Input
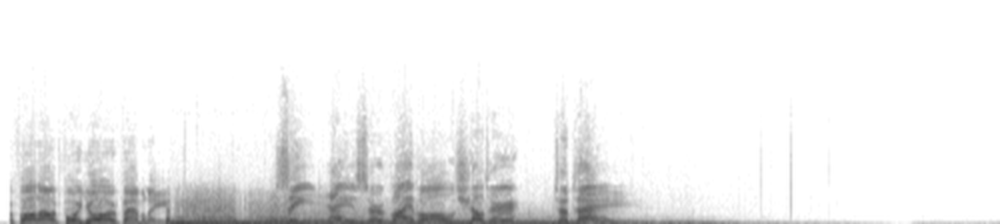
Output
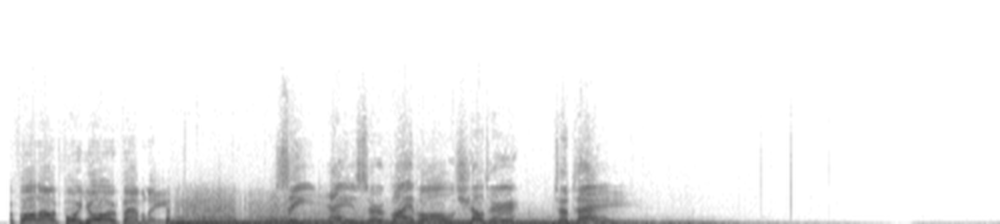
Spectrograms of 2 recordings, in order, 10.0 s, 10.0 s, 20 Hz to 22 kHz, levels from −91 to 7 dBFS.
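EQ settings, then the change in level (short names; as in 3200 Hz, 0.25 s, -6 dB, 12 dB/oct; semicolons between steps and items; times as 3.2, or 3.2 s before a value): bell 260 Hz +4.5 dB 0.54 oct; -1.0 dB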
